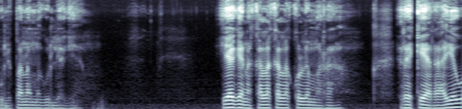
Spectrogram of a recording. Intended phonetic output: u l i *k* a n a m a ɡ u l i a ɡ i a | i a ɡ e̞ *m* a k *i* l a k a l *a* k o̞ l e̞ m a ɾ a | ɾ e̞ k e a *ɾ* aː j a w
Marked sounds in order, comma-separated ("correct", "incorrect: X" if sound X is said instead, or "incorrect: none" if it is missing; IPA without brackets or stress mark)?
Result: incorrect: p, incorrect: n, incorrect: a, correct, correct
